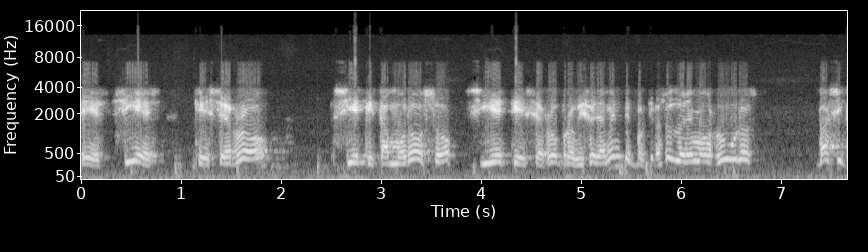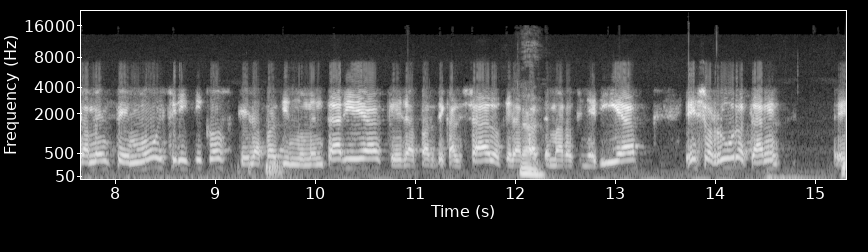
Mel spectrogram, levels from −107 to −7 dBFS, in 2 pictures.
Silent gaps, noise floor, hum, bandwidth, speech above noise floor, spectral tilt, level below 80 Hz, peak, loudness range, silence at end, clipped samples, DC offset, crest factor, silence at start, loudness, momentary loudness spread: none; -51 dBFS; none; 14.5 kHz; 32 dB; -4.5 dB/octave; -44 dBFS; 0 dBFS; 6 LU; 0 s; under 0.1%; under 0.1%; 20 dB; 0 s; -17 LUFS; 12 LU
